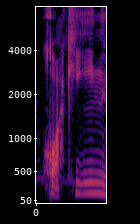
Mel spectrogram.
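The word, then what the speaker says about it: Joaquin: it the name cuz I've always heard it like be pronounced rather strangely hain phoenix that's how I've always heard it being pronounced all right Schedule.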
